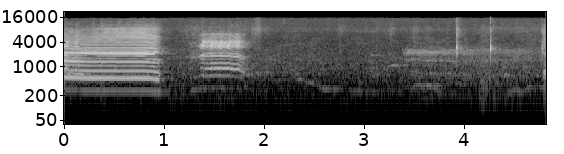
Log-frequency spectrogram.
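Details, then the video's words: Sheep giving a loud one-second bleat, then a shorter quavering bleat, followed by faint softer calls and a few sharp clicks against quiet background. "صوت الخروف | the sound of the sheep"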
